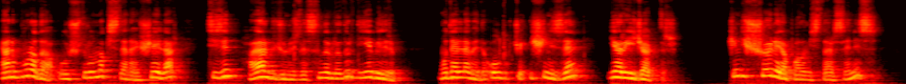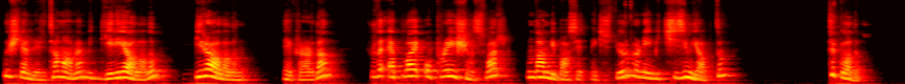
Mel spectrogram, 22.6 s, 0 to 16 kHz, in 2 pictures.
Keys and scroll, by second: 11.2 ctrl+z, 13.6 1.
